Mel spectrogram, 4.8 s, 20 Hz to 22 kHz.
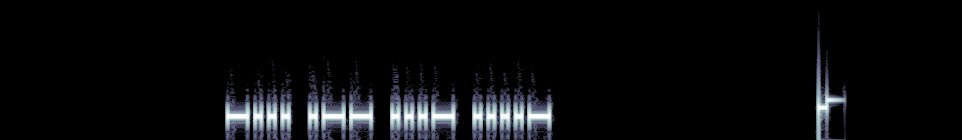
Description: Morse code, heard as a keyed tone, about 36 wpm, 700 Hz. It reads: BWV4
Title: Four Challenging Letter-Number Combinations 35wpm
